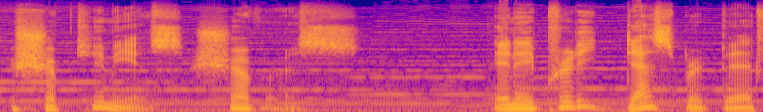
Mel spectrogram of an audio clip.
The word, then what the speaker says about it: Septimius Severus: his Punic accent, and it's been suggested that he pronounced his name, not unlike Sean Connery, as Septimius Severus.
